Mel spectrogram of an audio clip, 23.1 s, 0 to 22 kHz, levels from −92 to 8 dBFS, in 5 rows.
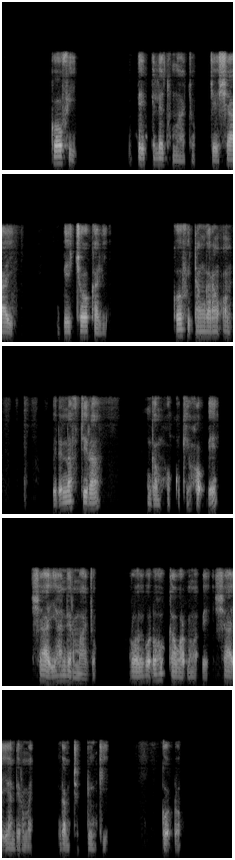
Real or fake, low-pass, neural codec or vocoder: real; 7.2 kHz; none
